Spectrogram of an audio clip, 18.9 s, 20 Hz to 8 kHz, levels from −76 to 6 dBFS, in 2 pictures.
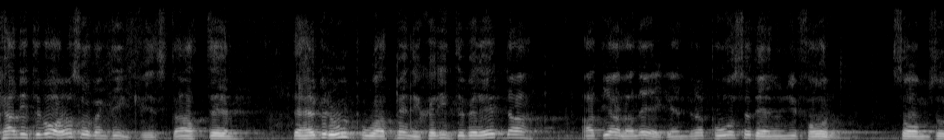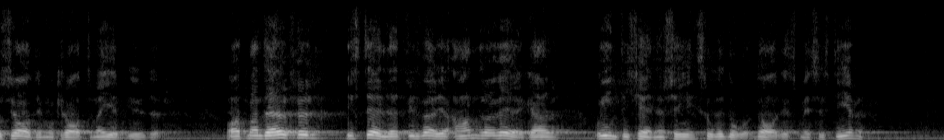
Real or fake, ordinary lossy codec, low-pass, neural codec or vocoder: fake; none; none; codec, 16 kHz, 8 kbps, FreqCodec, smaller model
